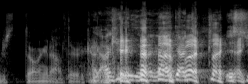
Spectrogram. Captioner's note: laughter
